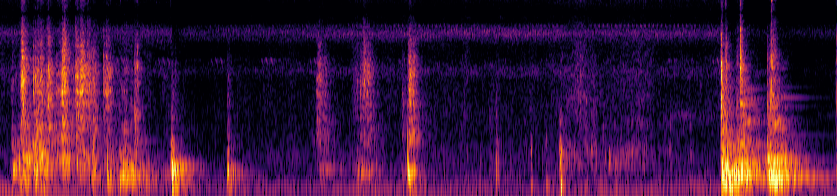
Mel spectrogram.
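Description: Metal clattering and a few sharp knocks as the tractor's perforated side screen is handled, with a loud rattle at the start and another about seven seconds in. Insects chirp steadily in the background.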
